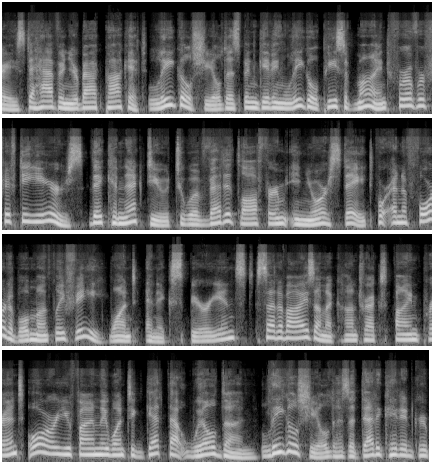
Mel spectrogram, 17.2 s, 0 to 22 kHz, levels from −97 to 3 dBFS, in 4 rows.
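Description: Opus voice compression runs throughout the speech, its plainly audible damage pointing to a bitrate near 16 kbps in hybrid mode: a linear-prediction layer codes the lower band coarsely while a thin transform layer carries the top, leaving the voice hoarse and slightly robotic.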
